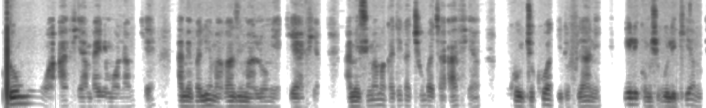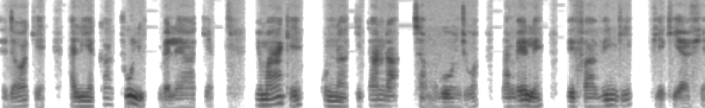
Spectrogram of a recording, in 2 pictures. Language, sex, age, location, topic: Swahili, male, 25-35, Kisumu, health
